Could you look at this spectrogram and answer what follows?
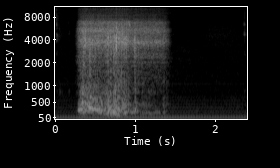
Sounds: Sniff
